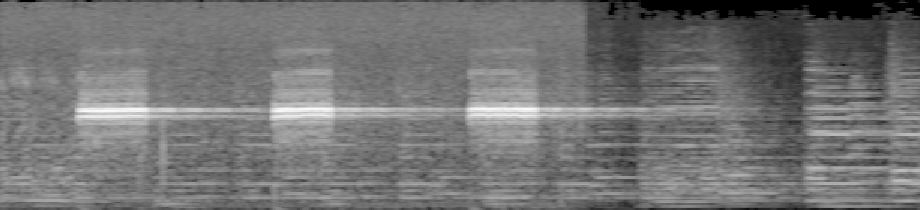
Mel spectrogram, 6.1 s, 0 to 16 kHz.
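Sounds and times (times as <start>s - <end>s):
loud shrill warning whistle blasts: 0.5s - 4.4s.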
